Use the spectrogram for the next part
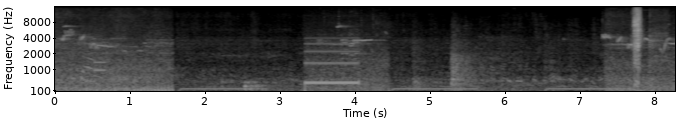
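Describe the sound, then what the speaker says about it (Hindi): Several steady electronic tones sound in sequence, a higher and lower one held a second or so each, like phone dialing, with a faint chirp near the end. "सुगन, प्रियंका को फोन लगा, उसे बाहर बुला।"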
